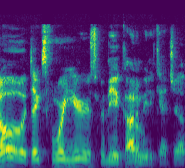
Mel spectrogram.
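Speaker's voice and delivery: ordinary talk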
